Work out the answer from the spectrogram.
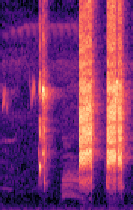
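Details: Black francolin giving a harsh rasping call: a short scratchy note followed by two loud broad grating bursts, with a faint high whistle before and after.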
